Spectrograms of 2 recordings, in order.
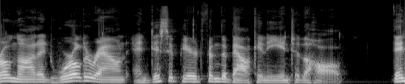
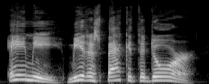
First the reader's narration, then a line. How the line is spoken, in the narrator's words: Zack yelled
